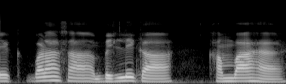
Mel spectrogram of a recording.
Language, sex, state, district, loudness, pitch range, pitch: Hindi, male, Jharkhand, Garhwa, -17 LUFS, 130-155 Hz, 145 Hz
